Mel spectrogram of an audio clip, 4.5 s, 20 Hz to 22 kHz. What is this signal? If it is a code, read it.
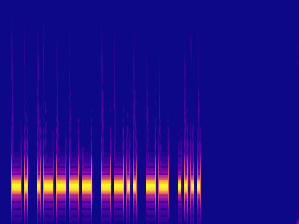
Morse code, heard as a keyed tone, about 25 wpm, 700 Hz. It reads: N1ZMH
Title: USA Callsign DE Callsign - 5 Characters - 25wpm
